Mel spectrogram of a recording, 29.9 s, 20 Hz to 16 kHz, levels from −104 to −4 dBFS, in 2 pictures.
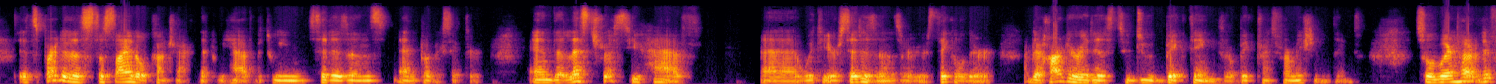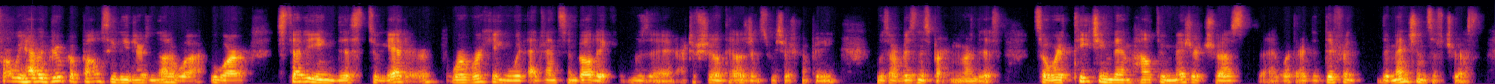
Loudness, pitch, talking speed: -19 LUFS, 125 Hz, 180 wpm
